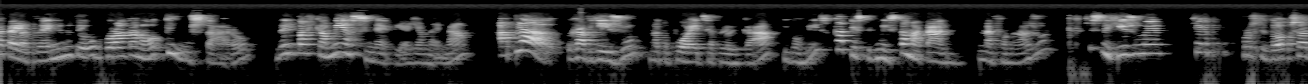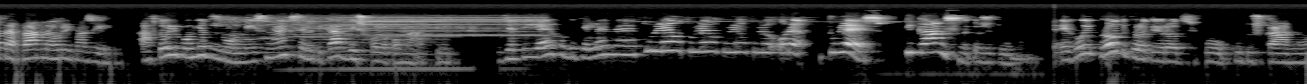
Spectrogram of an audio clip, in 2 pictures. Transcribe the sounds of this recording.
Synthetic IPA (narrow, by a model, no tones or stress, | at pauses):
kɐt̪ɐlɐve̞niineo̞t̪ie̞ɣo̞bo̞ɾonɐkɐnoot̪iɣust̪ɐ̰ɾo̞ | ðe̞nipɐɾçikɐmiɐsine̞piɐ̰ʝɐme̞̰nɐː | plɐɣɐvʝizunːɐt̪o̞po̞e̞t͡siɐplo̞ikɐ̰iɣo̞niskɐpçɐst̪iɣmist̪ɐmɐkɐni | nɐfo̞nɐzun | ce̞sine̞çizume̞ | ce̞ | pɾo̞st̪iðo̞psɐt̪ɾɐvɐme̞o̞limɐzi | ɐft̪o̞lipo̞nʝɐt̪uzɣo̞nisineenɐekse̞ɾe̞t̪ikɐðisko̞lo̞ko̞mɐt̪iʝɐt̪ie̞ɾxo̞nd̪ece̞le̞ne̞t̪ule̞o̞t̪ule̞ot̪ule̞ot̪ule̞oʔoɾeɐt̪ule̞st̪ikɐnisnɐt̪o̞zit̪ume | eɣo̞ipɾo̞t̪ipɾo̞t̪ie̞ɾo̞t̪i̥si̥puput̪uskɐno̞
